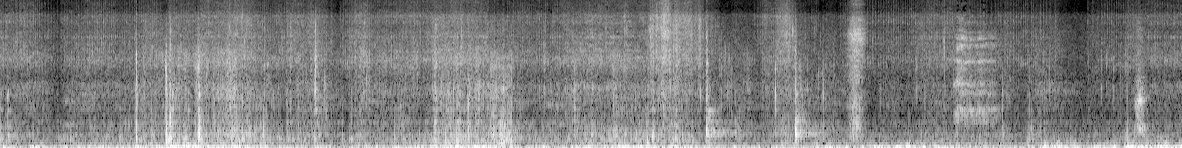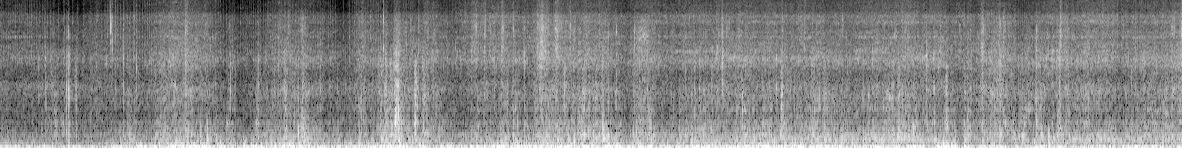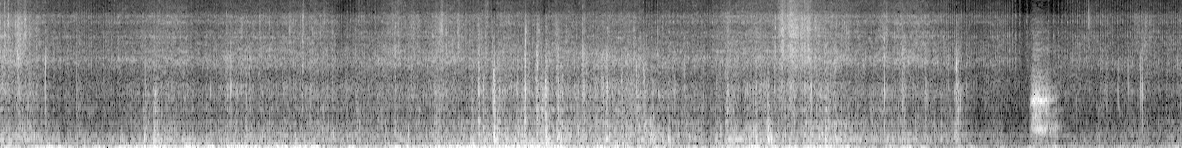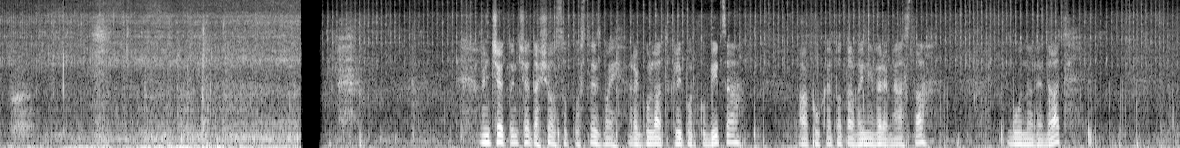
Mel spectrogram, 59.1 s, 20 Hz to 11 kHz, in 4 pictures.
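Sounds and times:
bike rattling and knocking: 0:00.0 - 0:59.0
bike tyres rolling over dirt and leaves: 0:00.0 - 0:59.0.

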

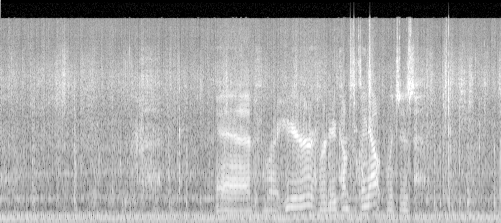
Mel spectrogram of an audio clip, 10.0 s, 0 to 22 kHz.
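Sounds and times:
engine running: 0:00.0 - 0:10.0.

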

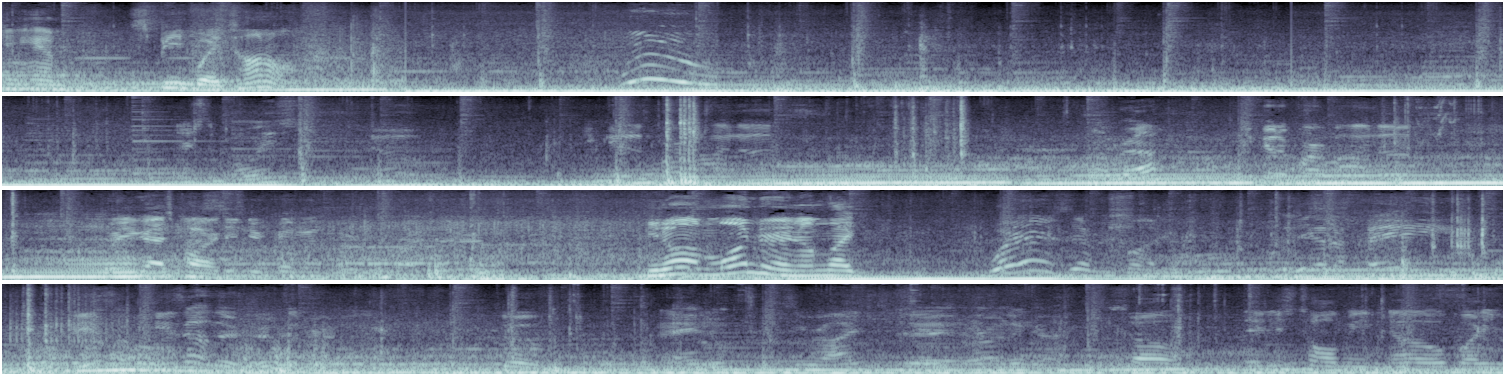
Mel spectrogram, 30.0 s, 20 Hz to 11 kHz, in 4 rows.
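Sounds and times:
road noise: 0:00.0 - 0:30.0
car engine from inside cabin: 0:09.9 - 0:18.2, 0:18.8 - 0:30.0.

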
